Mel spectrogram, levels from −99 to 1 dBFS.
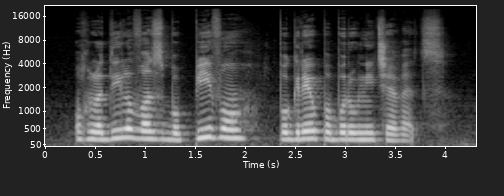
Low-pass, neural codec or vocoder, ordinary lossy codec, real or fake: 19.8 kHz; none; none; real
